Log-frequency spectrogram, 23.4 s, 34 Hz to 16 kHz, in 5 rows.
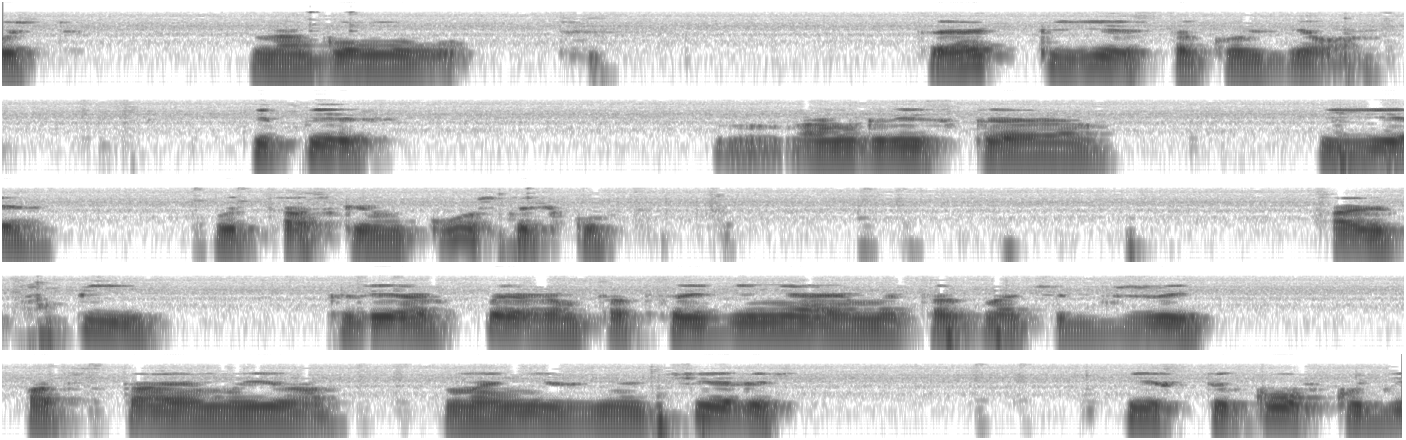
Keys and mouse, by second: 1.0 click, 4.6 shift+middle click, 9.0 e, 9.9 click, 11.0 shift+middle click, 13.9 alt+p, 17.1 g, 18.7 click, 19.8 click, 20.7 g, 21.8 click.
